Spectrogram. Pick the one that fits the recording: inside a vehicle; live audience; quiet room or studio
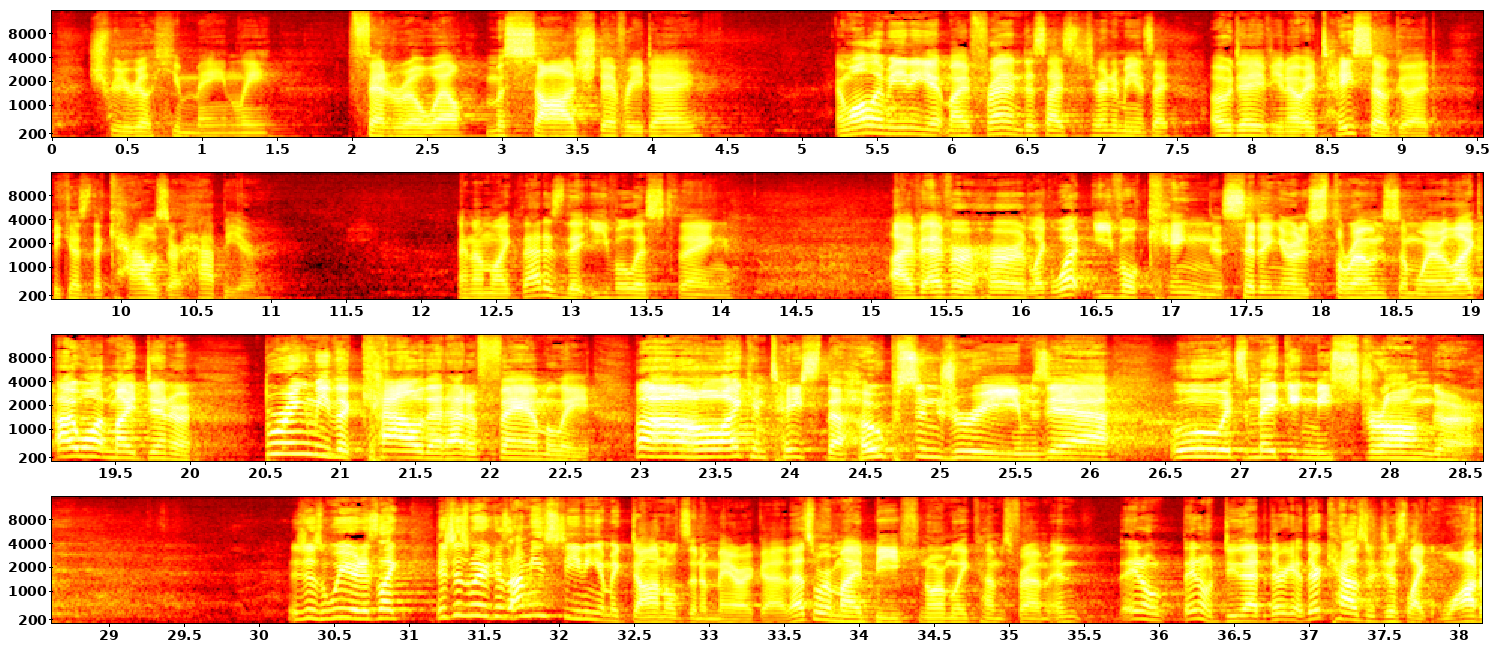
live audience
